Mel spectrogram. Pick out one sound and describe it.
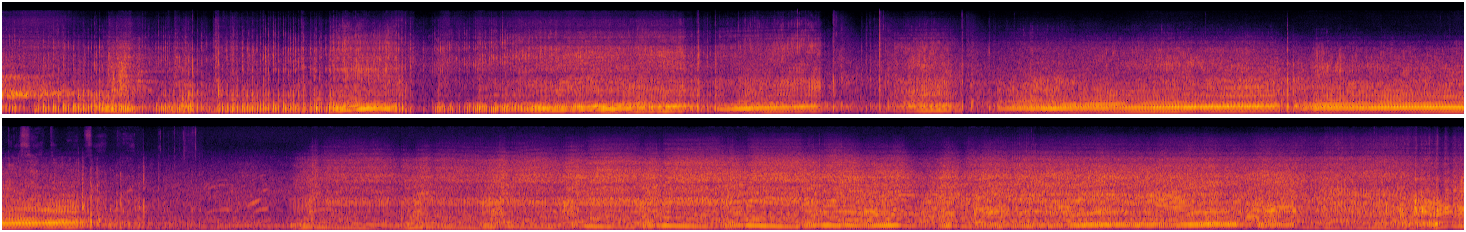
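Gravel sprays and crackles under spinning tyres.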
